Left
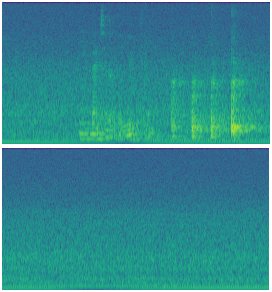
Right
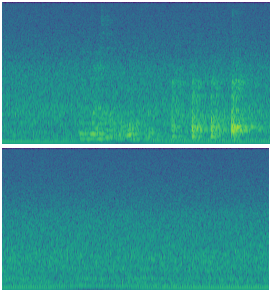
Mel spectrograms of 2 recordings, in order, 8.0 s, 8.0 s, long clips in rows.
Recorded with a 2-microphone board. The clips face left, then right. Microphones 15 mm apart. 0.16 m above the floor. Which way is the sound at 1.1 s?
80° left.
